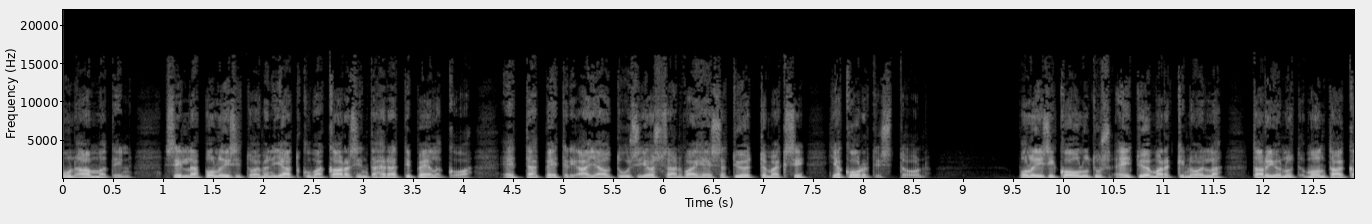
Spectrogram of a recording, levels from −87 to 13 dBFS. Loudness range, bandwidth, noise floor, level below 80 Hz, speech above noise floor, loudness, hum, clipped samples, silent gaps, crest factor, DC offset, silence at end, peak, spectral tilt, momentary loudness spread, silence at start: 3 LU; 14.5 kHz; -72 dBFS; -36 dBFS; 54 dB; -18 LUFS; none; under 0.1%; none; 18 dB; under 0.1%; 0 s; 0 dBFS; -6.5 dB/octave; 11 LU; 0 s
